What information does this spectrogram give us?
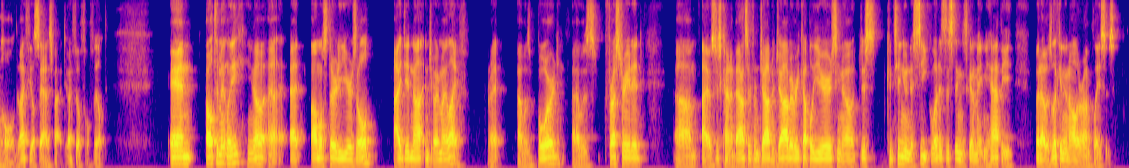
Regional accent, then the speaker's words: Northeast, United States; I grew up in a, a blue collar family on, in the Northeast

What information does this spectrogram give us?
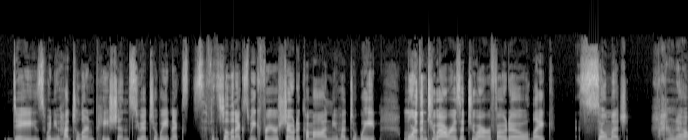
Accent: Long Island, New York, United States; I'm from Long Island

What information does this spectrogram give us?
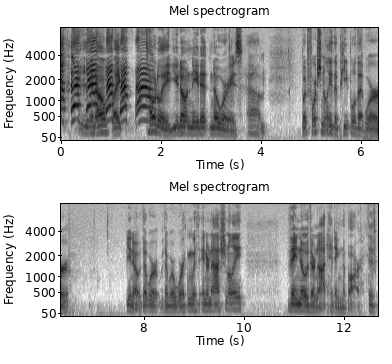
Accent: East Coast, United States; I think, a little bit easier because I came from the East Coast.

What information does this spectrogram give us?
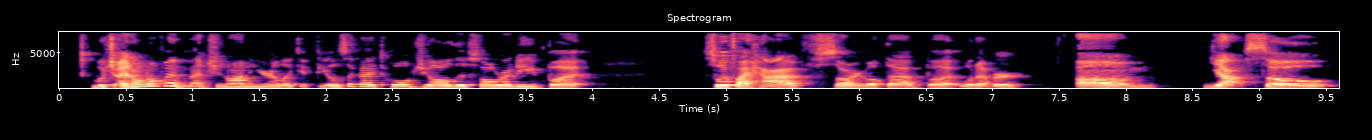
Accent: Minnesota, United States; moved away as an adult; now in Boston, United States; I'm from Minnesota. I was born and raised in Minnesota.

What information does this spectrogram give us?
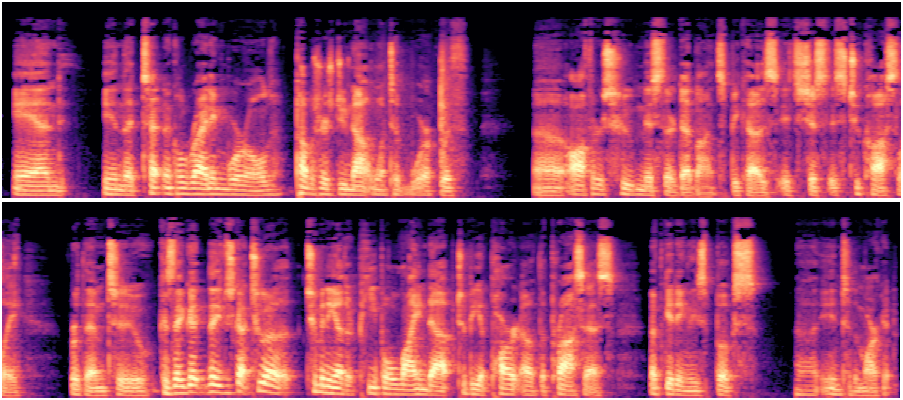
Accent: Kansas City, Missouri, United States; moved away as an adult; now in San Francisco Bay Area, United States; I'm, I'm from Kansas City

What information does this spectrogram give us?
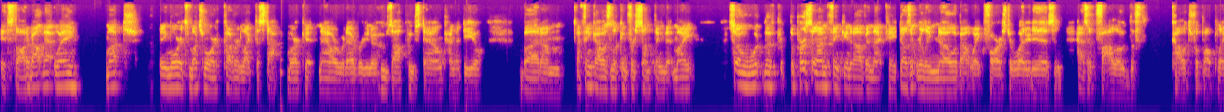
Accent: Suffolk, Virginia, United States; moved away as an adult; also born or lived in Kentucky / United Kingdom / United Arab Emirates; I grew up in Virginia

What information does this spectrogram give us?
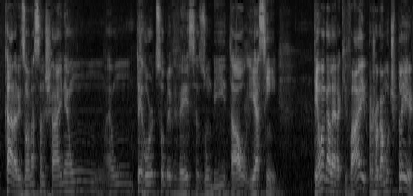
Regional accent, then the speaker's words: São Paulo, Brazil; Eu sou de São Paulo

